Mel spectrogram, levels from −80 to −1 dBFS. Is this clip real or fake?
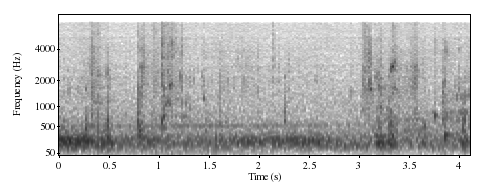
fake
